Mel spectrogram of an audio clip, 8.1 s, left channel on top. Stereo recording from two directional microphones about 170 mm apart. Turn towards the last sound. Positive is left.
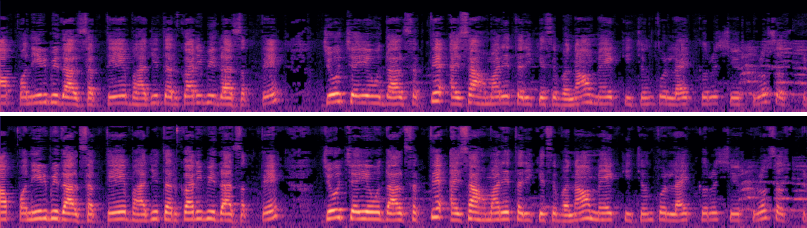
turn(degrees=-60)  # may be behind; listen again after turning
